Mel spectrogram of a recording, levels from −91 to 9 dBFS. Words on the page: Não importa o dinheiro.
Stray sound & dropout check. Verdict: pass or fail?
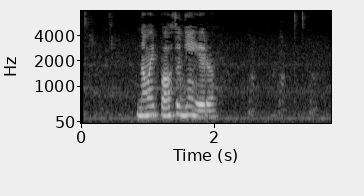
pass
